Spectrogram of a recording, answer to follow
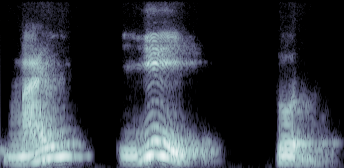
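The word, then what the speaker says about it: ميّت: Jadi mai, yi, tun. Mai, yi, tun. Begitu. Mai, yi, tun. Begitu bacanya. Tetapi baca seperti itu, tulisannya seperti ini.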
